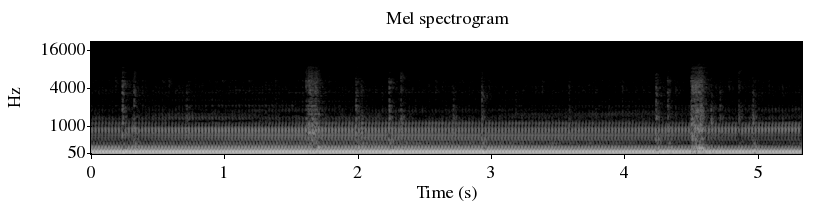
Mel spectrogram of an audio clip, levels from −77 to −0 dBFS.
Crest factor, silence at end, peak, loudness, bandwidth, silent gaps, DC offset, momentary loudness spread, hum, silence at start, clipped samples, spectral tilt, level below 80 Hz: 10 dB; 0 s; -16 dBFS; -27 LUFS; 6.2 kHz; none; under 0.1%; 2 LU; none; 0 s; under 0.1%; -9 dB/octave; -32 dBFS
